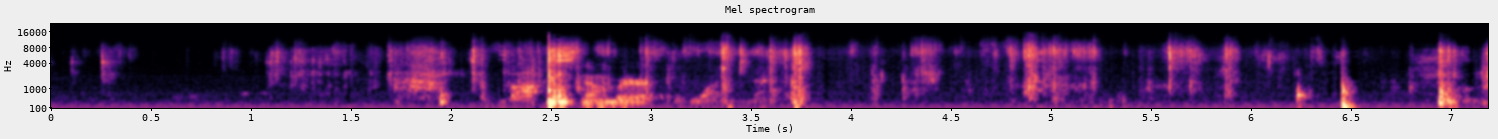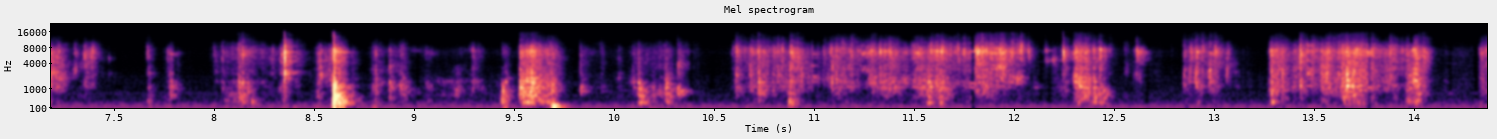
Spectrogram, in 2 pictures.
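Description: Plastic shrink wrap and a cardboard hockey card box being cut open with a box cutter and torn apart, the packs pulled out. There are runs of crinkling and sharp crackles and clicks starting about a second in, over a faint steady hum.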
